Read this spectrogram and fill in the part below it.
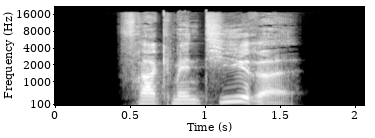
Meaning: inflection of fragmentieren: 1. first-person singular present 2. singular imperative 3. first/third-person singular subjunctive I
- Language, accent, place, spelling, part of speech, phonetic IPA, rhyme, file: German, Germany, Berlin, fragmentiere, verb, [fʁaɡmɛnˈtiːʁə], -iːʁə, De-fragmentiere.ogg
